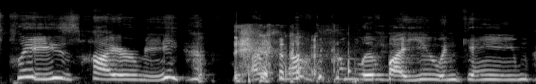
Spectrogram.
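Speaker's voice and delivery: high, slow, laughing plea; begging. Retold or imitated. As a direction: whine it out like a beggar. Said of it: "I was basically begging Tex".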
